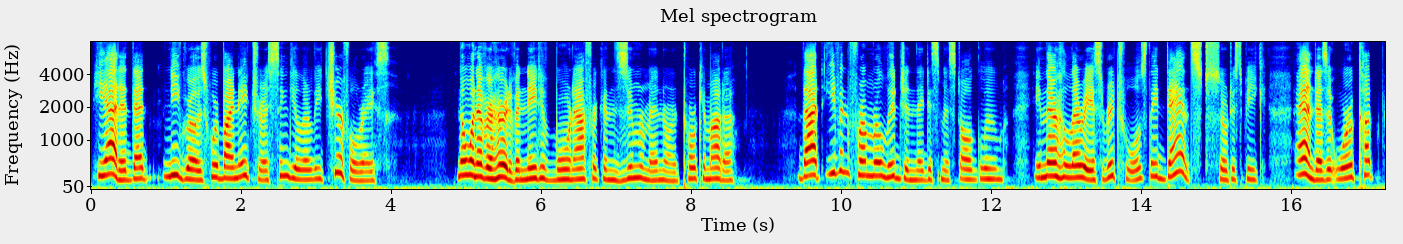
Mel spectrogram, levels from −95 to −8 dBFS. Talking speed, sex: 165 wpm, male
